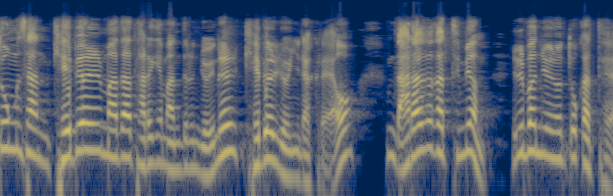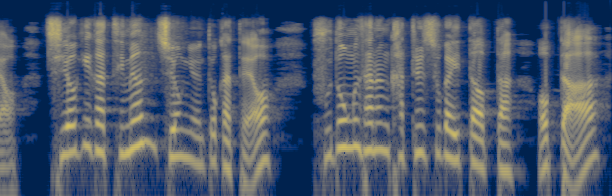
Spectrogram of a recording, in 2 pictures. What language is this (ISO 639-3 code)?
kor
